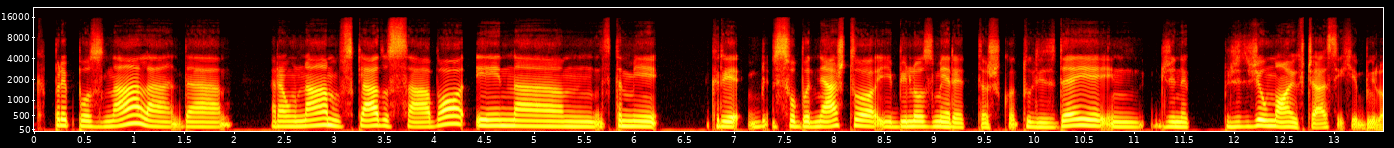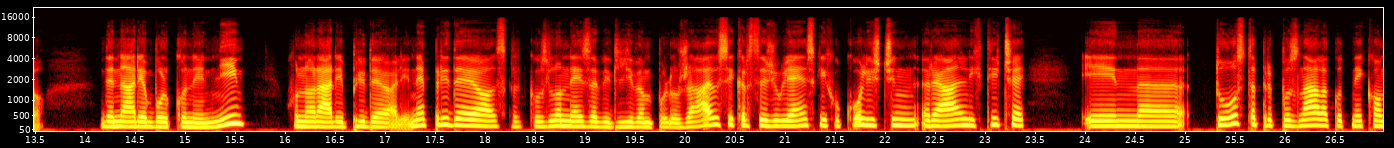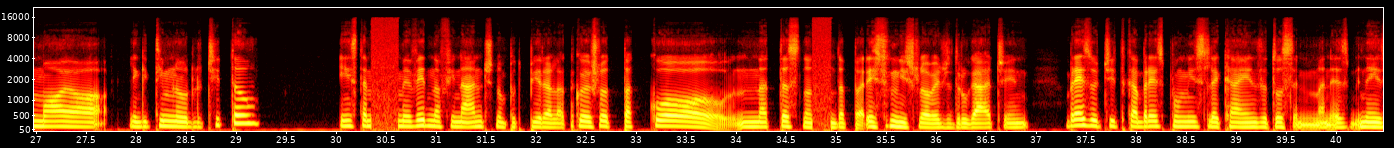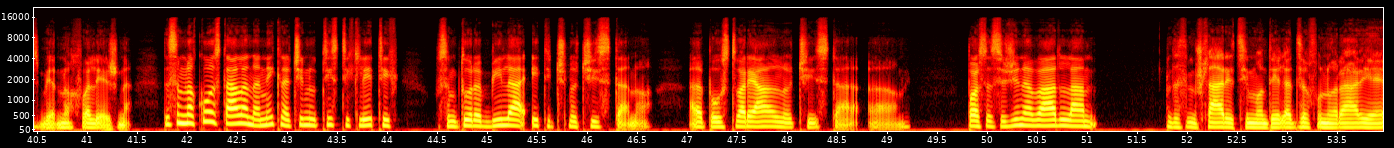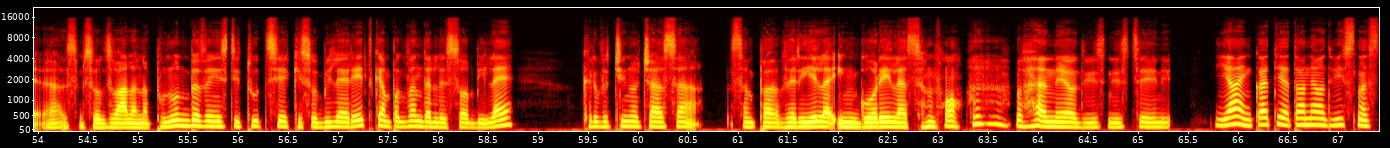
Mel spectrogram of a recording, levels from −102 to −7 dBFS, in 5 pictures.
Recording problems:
audio cutting out; filled with static; at 30 s and at 35 s

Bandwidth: 15.5 kHz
